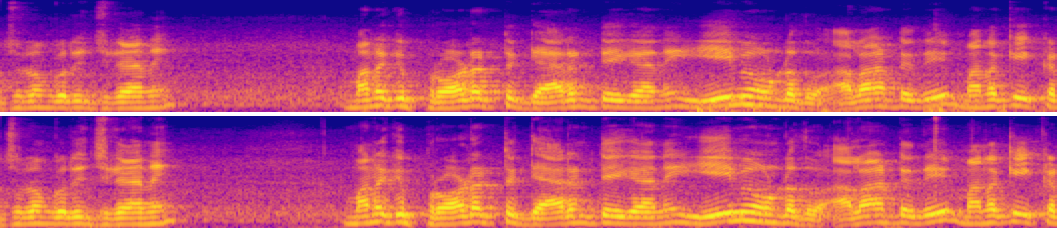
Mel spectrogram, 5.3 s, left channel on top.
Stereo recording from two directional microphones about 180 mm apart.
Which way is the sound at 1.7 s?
35° right (ahead or behind).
